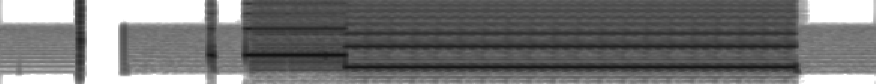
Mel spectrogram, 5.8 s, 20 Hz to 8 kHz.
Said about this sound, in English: Echo 3 Air, stand by for tone.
